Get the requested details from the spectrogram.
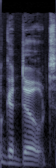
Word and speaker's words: Gadot: Is it Gal uh, Goddard? Gal Gal Gadot is uh, the correct pronunciation.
